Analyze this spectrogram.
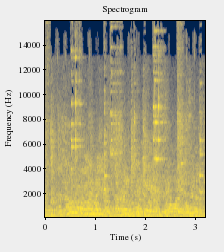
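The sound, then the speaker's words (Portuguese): Several bright glass clinks ring out in a toast during a tasting of a cabidela dish, over a steady hum of voices and table noise. “Faço um brinde convosco, à vossa.”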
